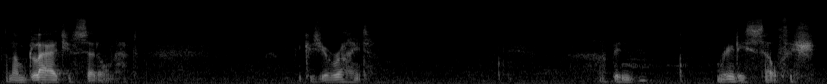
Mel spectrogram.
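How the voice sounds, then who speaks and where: An actor playing a gruff widowed father who turns halting and apologetic toward his daughter. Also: a little high, very animated, a bit bright, slight background noise, full character voice, rough recording. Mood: remorseful. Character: grumpy grieving widowed father.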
